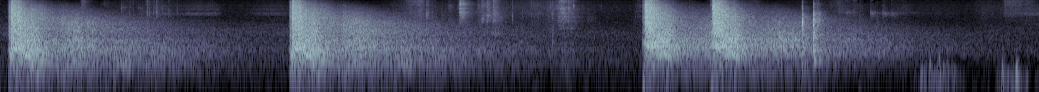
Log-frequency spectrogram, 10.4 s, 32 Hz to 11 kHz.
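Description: Four pistol shots, each with a long echoing tail under a wooden-roofed shooting shed: two single shots about three seconds apart, then a quick pair less than a second apart from a SCCY CPX-2 9mm pistol. A few light handling clicks follow near the end.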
